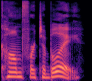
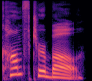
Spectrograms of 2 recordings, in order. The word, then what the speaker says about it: comfortable: Some people read every letter like comfortably, but native speakers often say comfortable.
